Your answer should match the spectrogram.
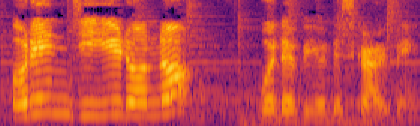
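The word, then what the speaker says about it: オレンジ: Orenji. Orenji. So this is a frisbee on my head. In this case, you wouldn't say orenji-i to describe a word. You would say orenji iro no whatever you're describing.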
